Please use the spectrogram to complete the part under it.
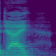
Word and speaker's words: Ajayi: Ajayi. – I was avoiding it. I think Jay Ajayi will go solid here.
